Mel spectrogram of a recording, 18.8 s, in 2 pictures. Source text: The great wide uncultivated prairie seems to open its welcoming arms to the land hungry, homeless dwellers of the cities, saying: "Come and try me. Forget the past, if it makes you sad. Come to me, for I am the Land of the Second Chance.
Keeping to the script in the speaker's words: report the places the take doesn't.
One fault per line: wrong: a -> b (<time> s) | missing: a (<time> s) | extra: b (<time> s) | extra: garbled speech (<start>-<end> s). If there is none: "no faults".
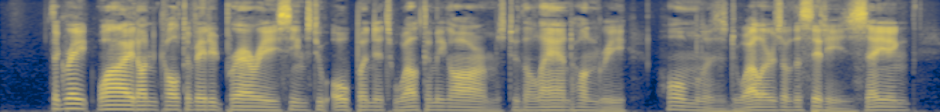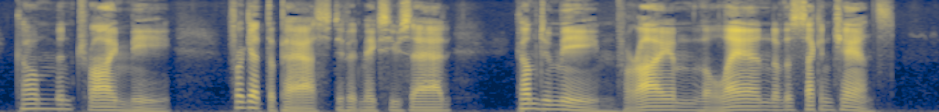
no faults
